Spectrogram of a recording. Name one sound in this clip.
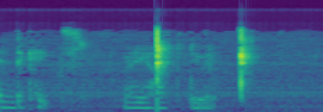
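A young woman speaks calmly, close by.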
